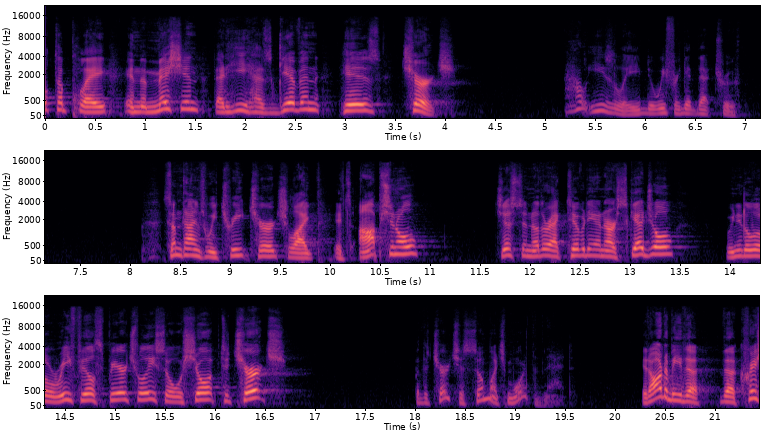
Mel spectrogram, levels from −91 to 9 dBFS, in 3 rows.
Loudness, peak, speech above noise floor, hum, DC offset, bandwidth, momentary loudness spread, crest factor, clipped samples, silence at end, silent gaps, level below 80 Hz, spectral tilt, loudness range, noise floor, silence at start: -26 LUFS; -6 dBFS; 51 dB; none; under 0.1%; 15 kHz; 18 LU; 22 dB; under 0.1%; 0 s; none; -72 dBFS; -6 dB/octave; 17 LU; -77 dBFS; 0 s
